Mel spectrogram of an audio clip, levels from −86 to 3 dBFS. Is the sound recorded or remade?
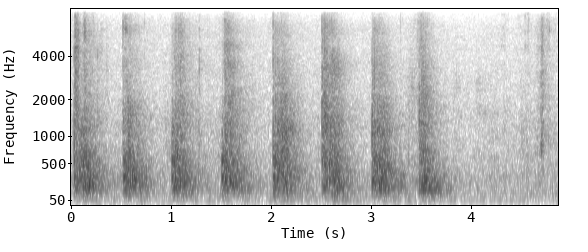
recorded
